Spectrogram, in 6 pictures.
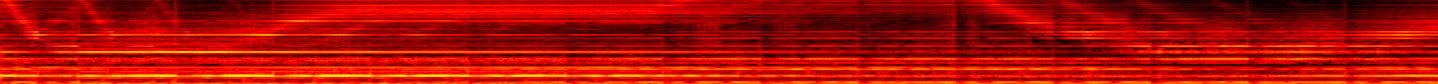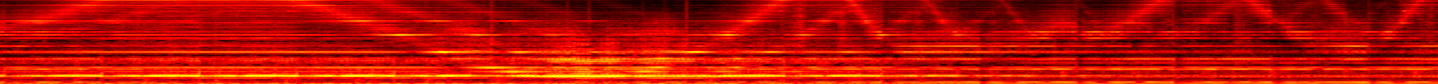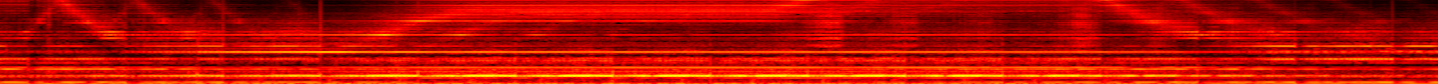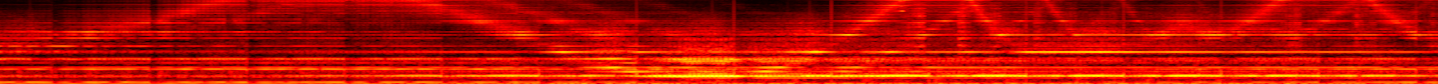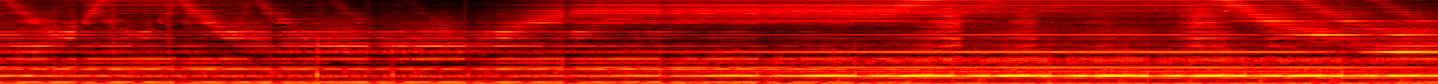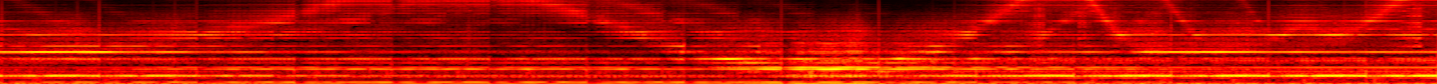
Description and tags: scaryscape digitalgangstha
a collection of sinister, granular synthesized sounds, designed to be used in a cinematic way.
